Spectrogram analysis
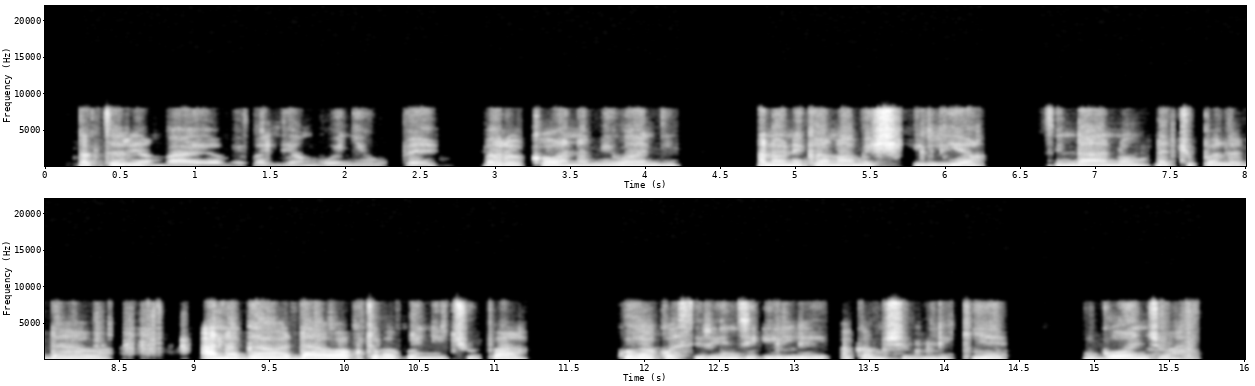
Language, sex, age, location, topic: Swahili, female, 18-24, Kisumu, health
